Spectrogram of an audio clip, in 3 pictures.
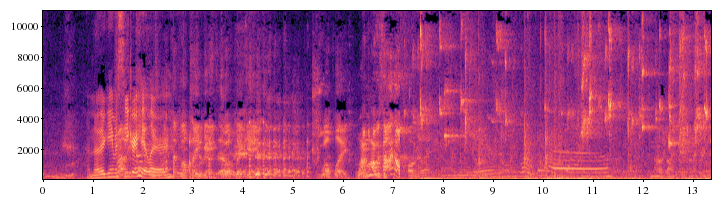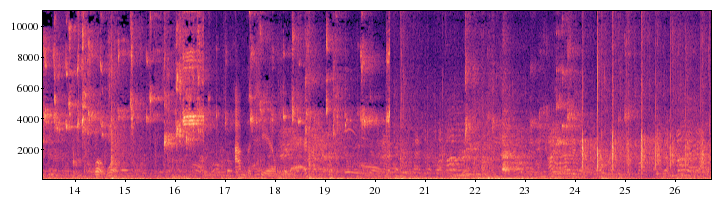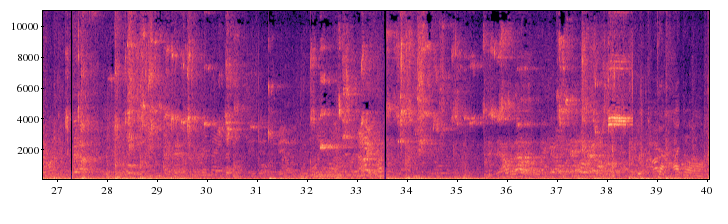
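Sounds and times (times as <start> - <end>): players' voices echoing: 0.0 - 27.9, 38.5 - 40.0.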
